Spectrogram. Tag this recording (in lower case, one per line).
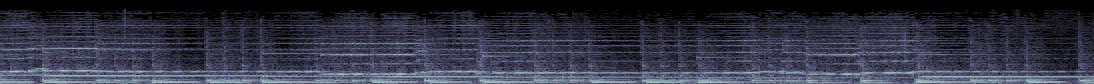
music
musical instrument
guitar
